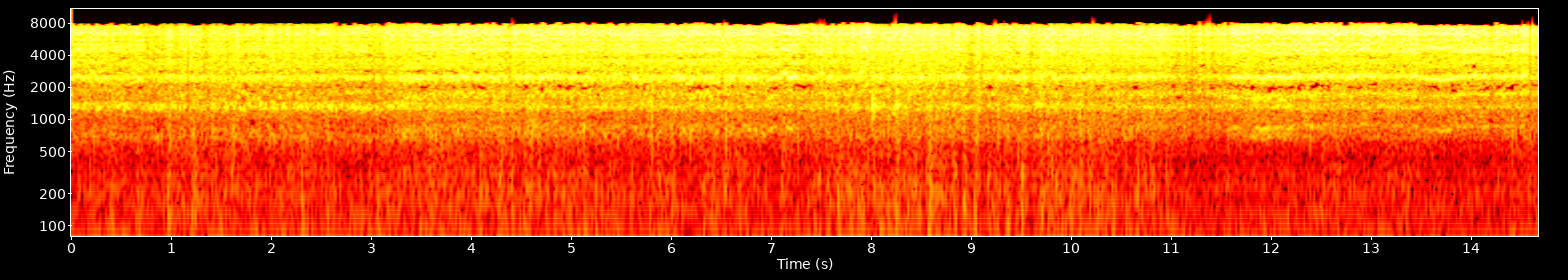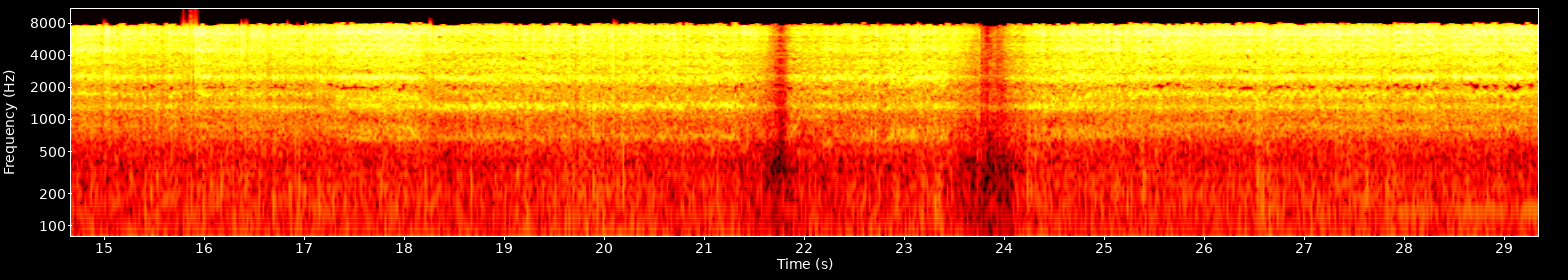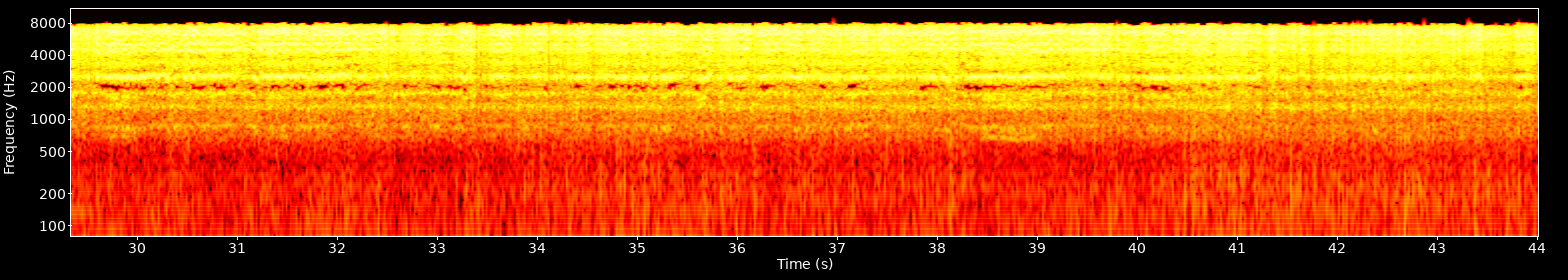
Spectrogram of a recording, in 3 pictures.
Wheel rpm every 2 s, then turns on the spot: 170, 170, 220, 220, 240, 230, 230, 230, 230, 180, 140, 120, 150, 220, 230, 230, 240, 230, 230, 230, 230, 230.
none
